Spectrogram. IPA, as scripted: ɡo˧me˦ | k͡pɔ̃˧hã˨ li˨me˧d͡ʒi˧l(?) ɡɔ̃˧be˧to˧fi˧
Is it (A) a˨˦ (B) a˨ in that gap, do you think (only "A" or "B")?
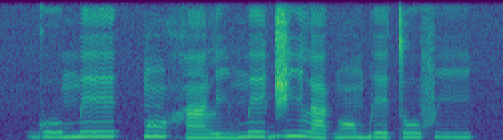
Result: B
